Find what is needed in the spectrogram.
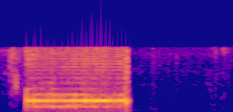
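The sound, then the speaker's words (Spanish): A voicemail tone before recording a message sounds as a single steady electronic beep of about half a second, mid-pitched and loud, then cuts off into silence. “Por favor, deja tu mensaje después del tono. Si necesitas volver a grabar, marca el signo de número y espera instrucciones.”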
